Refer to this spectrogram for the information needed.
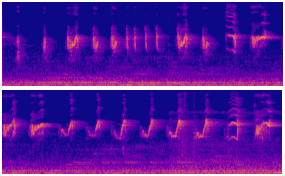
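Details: Long-tailed shrike singing in a 'greja nyeret' style: a fast run of short chirps followed by repeated sweeping, whistled notes, steady and lively throughout, with low background hum.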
